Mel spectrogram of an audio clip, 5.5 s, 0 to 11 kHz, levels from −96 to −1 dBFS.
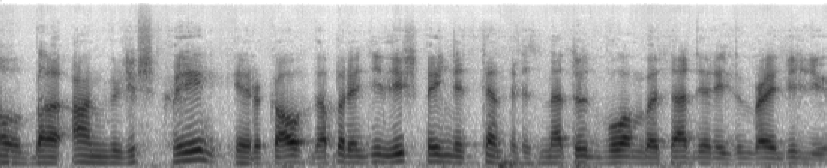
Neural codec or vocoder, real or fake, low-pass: codec, 16 kHz in and 24 kHz out, 0.6 kbps, FocalCodec, streaming, 2048 codes; fake; 9.9 kHz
